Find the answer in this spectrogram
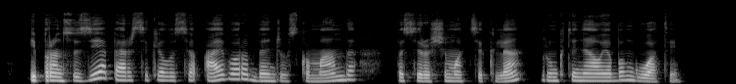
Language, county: Lithuanian, Kaunas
